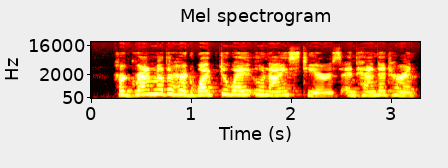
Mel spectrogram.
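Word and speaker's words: Unhei: here what's your name unai sedunai unai the girl ass crunching up her face some kids chanted no no it's spelled u-n-h-e-i it's pronounced the boy said like you hey what about you hey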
